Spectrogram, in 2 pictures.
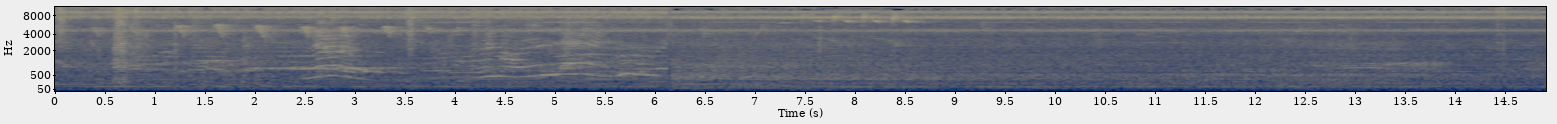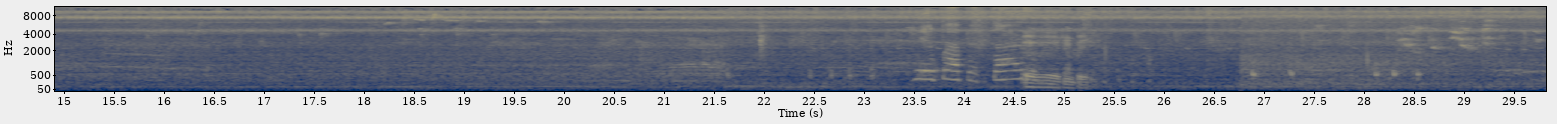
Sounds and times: Outside, rural or natural: 0:00.0 - 0:29.8
Animal: 0:12.1 - 0:17.0, 0:20.2 - 0:24.0.

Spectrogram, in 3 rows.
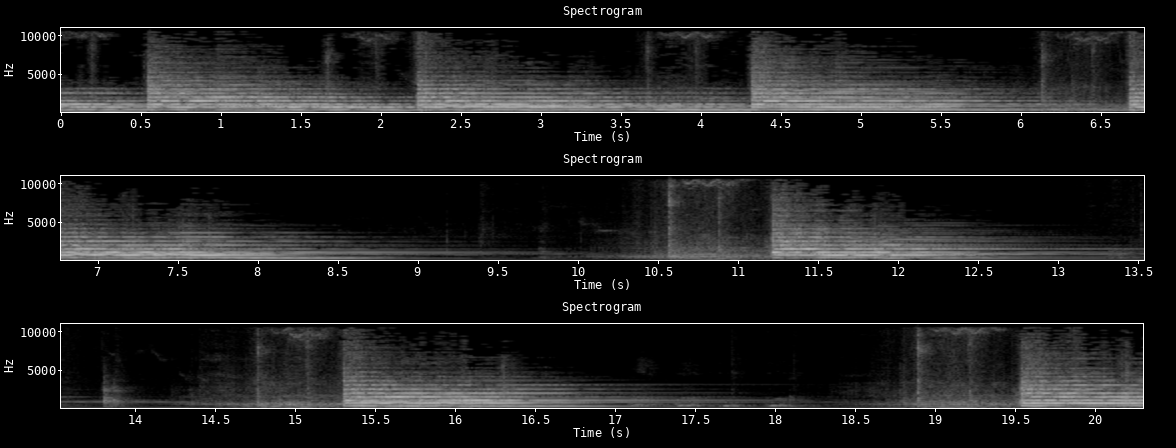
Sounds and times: Church bell: 0:00.0 - 0:20.3.

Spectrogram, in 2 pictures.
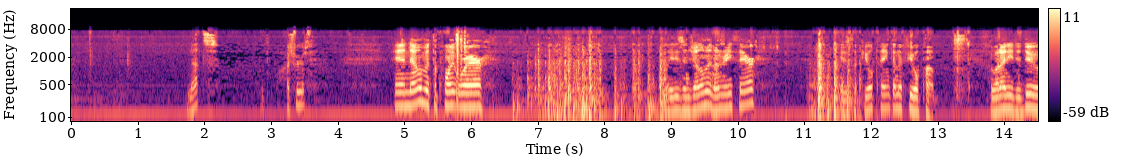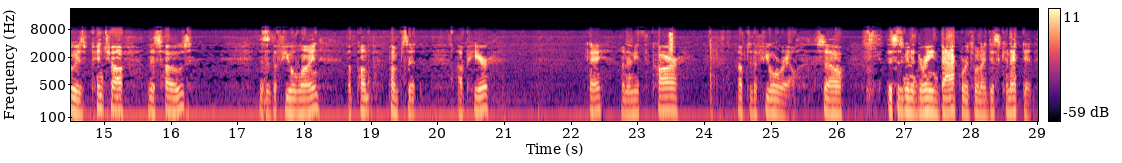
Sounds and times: Speech: 0:01.7 - 0:02.3, 0:02.9 - 0:03.7, 0:04.8 - 0:06.3, 0:08.9 - 0:10.3, 0:11.5 - 0:13.0, 0:13.8 - 0:16.4, 0:17.3 - 0:19.7, 0:20.3 - 0:20.9, 0:22.2 - 0:23.7, 0:24.5 - 0:26.1, 0:26.8 - 0:28.9.

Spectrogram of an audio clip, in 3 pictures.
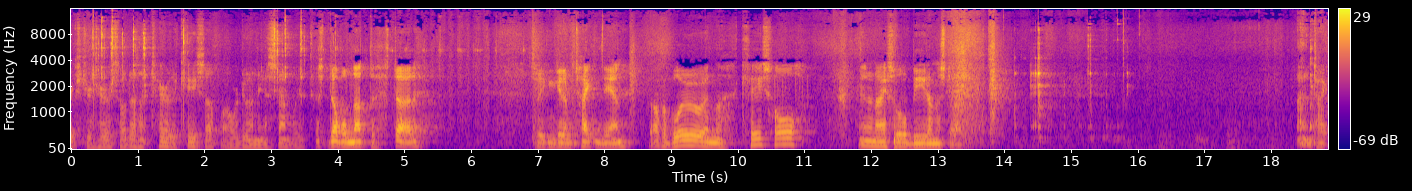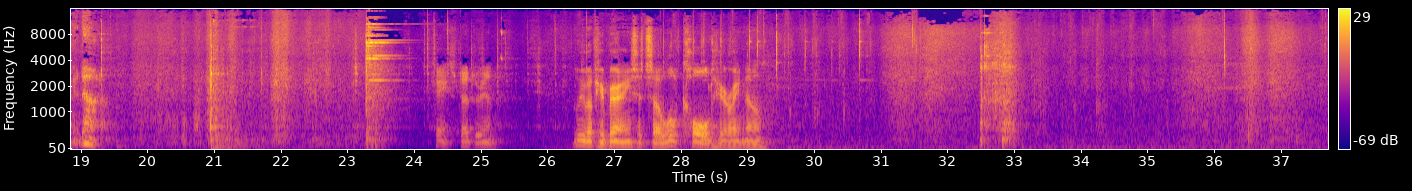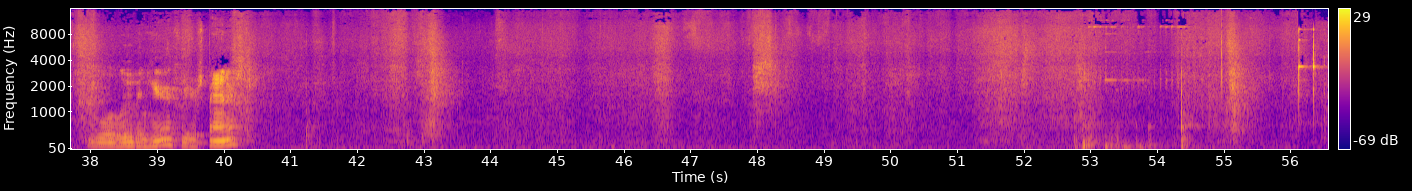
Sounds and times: Speech: 0:00.0 - 0:05.4, 0:07.0 - 0:11.2, 0:11.8 - 0:13.6, 0:18.4 - 0:19.5, 0:24.3 - 0:25.3, 0:26.4 - 0:29.4, 0:37.9 - 0:40.5.

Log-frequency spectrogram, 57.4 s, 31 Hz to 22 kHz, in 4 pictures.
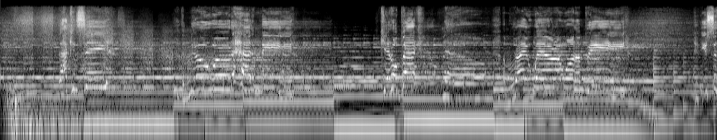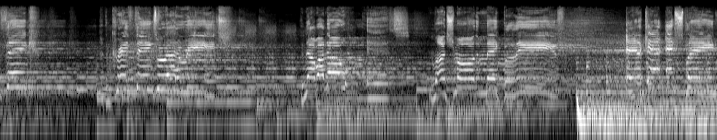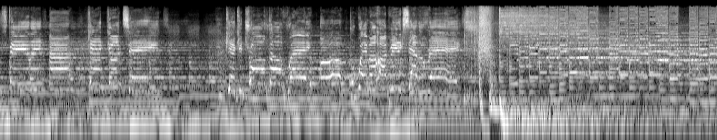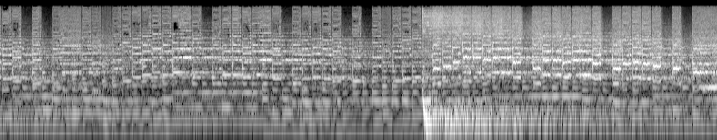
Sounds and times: Music: 0:00.0 - 0:57.3.

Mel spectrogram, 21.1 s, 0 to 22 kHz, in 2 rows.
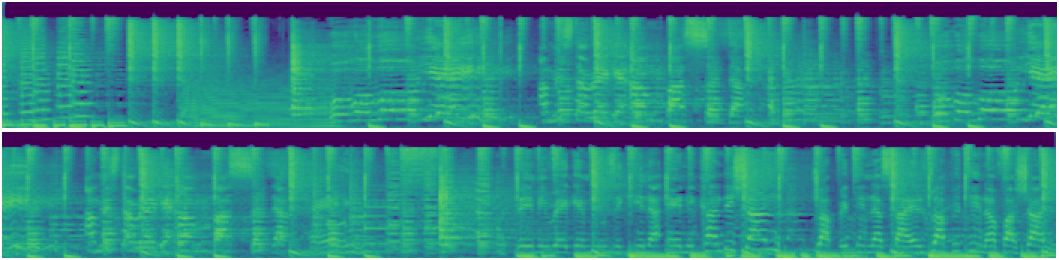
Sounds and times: Reggae: 0:00.0 - 0:21.0.

